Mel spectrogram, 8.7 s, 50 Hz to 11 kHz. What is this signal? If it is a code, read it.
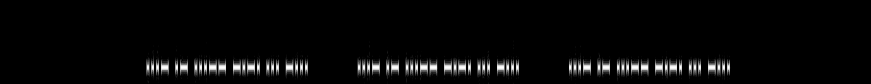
Morse code, heard as a keyed tone, about 51 wpm, 700 Hz. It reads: VA3CSB VA3CSB VA3CSB
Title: DXCC-100 Call Signs - 6 Characters - Repeated 3x - 50wpm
